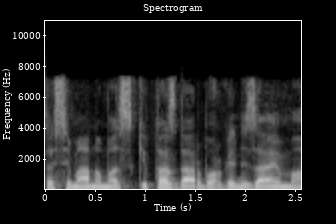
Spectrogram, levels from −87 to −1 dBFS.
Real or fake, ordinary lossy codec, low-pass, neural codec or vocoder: fake; AAC, 48 kbps; 7.2 kHz; codec, 16 kHz, 2 kbps, X-Codec, HuBERT features, trained on LibriSpeech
